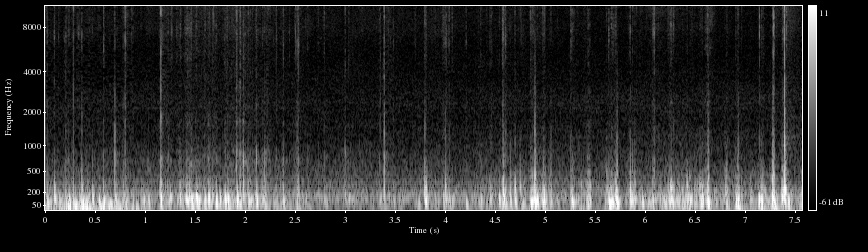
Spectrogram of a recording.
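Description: Long manicured nails scratch and tap the surface of a thin, solid, palm-sized round cork coaster held close to the microphones. The result is a steady stream of soft, dull, low thumps with short bright clicks and a faint scratchy rustle, each tap dying away almost at once.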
